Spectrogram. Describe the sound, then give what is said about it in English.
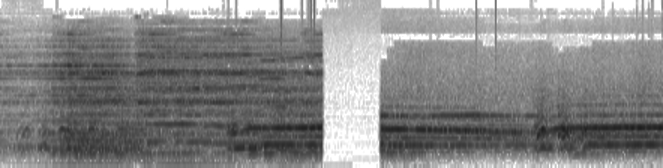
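A chorus of overlapping, drawn-out howls in a forest under a full moon rises and swells in volume, breaks off into a brief silence midway, then resumes even louder and more intense. “The howling grows ever louder as above the forest the full moon shines down.”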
